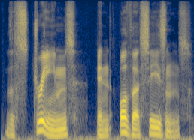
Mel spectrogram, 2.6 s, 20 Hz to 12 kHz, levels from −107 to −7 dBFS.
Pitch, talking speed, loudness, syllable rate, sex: 110 Hz, 115 wpm, -19 LUFS, 3.3 syllables/s, male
